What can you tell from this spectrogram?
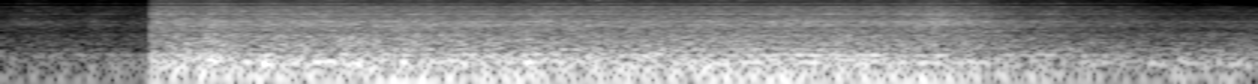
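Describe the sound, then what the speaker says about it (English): A local train on the Chiang Mai to Lampang line in Thailand roars into Khuntan Tunnel, its noise surging suddenly into a dense, loud, steady rumble that fades slightly toward the end. "the train plunges into the legendary Khuntan Tunnel, the longest railway tunnel in Thailand"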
